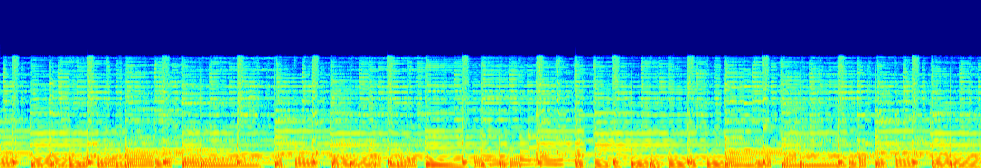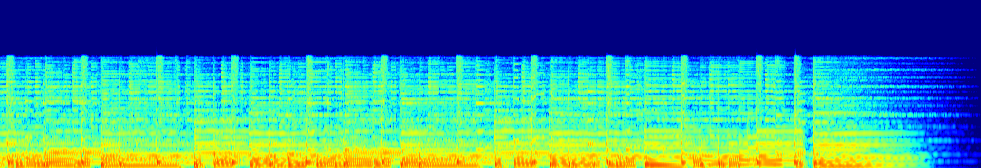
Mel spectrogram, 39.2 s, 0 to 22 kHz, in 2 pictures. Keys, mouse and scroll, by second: 0.1 scroll down 1, 0.9 click, 2.1 click, 3.6 click, 4.8 click, 6.4 click, 7.3 click, 8.6 click, 9.7 click, 14.2 click, 15.1 click, 16.8 click, 17.8 click, 19.2 click, 20.3 click, 23.1-23.8 scroll up 1, 23.8 click, 26.5 click, 26.6 click, 27.5 click, 28.1 click, 29.1 click, 30.7-31.4 scroll down 1, 31.7 click, 32.8 click, 33.4 click, 35.5-36.0 scroll down 2, 37.3 scroll up 1.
